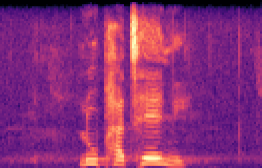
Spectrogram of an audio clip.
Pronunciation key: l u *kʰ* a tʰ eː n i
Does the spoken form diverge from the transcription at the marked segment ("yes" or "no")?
yes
